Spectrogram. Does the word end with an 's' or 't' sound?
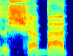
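t. The word ends with a 't' sound. This is the official standard form. "en vez de decir Shabbat"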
